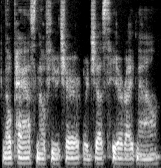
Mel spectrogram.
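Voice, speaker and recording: A man leading a guided meditation for a group as facilitator, speaking informally in a gentle, reassuring, unhurried way. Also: low voice, flat delivery, slightly rough.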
